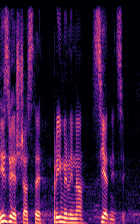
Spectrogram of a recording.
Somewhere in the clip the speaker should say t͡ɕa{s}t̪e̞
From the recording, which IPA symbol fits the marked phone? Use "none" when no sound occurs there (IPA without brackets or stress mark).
s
